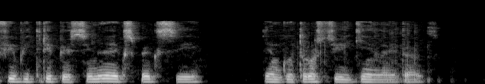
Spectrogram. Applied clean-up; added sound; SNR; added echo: none; none; none; none.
